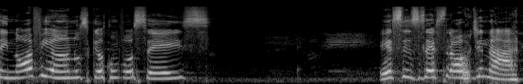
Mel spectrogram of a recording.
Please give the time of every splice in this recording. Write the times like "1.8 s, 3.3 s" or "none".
1.0 s, 4.2 s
